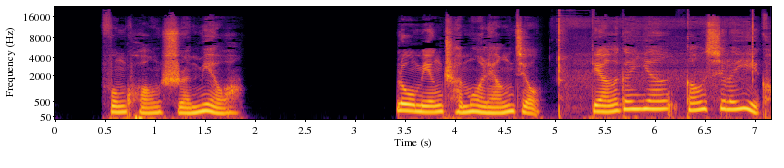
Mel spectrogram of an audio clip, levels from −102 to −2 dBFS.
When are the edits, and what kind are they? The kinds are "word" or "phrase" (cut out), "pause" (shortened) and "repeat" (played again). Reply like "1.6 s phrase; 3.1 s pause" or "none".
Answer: none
